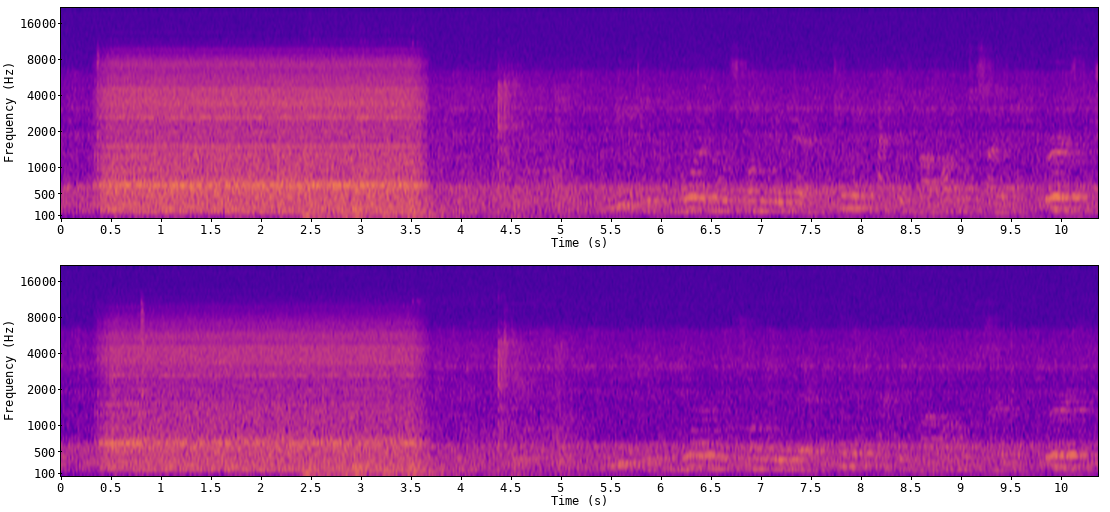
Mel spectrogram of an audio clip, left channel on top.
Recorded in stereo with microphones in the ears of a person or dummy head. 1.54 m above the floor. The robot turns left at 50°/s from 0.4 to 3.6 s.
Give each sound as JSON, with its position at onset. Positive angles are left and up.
{"t": 2.4, "sound": "running footsteps", "side_deg": 65, "distance_m": 8.0}
{"t": 5.3, "sound": "a man speaking", "side_deg": 60, "distance_m": 6.0}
